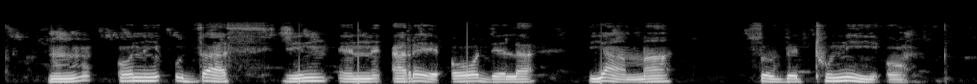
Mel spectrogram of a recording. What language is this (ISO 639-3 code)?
epo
